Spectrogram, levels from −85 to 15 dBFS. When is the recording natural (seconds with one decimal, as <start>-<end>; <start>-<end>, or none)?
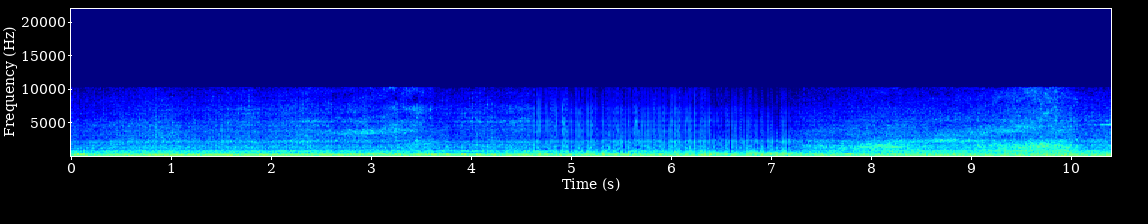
0.0-4.6; 7.2-10.4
